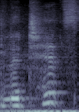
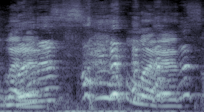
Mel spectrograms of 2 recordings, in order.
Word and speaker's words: Lititz: At Speedwell Forge, a quiet haven just north of the town of Lititz, PA. – Lititz. – I know how to say it. I just wanted to say Lititz.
